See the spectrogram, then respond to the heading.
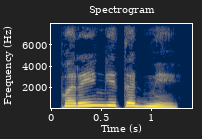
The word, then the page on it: ಪರೇಂಗಿತಜ್ಞೆ: parēŋgitajñe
